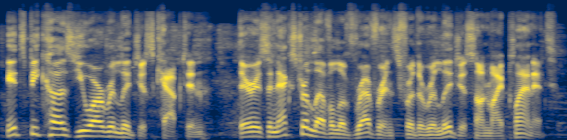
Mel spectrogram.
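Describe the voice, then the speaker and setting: Man playing low, expressive alien dean. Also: a little fast. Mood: solemn. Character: explanatory male alien academic dean.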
